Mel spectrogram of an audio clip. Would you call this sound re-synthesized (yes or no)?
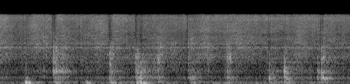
yes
